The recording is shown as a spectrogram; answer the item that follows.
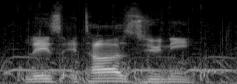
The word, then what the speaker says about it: Les États-Unis: It does in pronunciation. Because S to U in French. It's called a liaison. Because it creates a Z noise. Les États-Unis.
